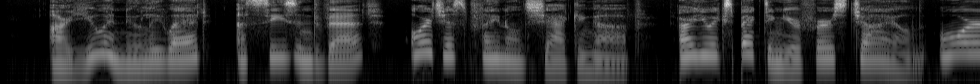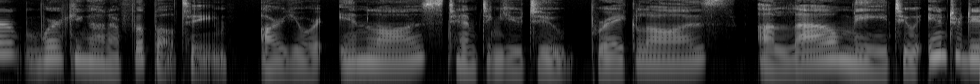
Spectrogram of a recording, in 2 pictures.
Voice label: Podcast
